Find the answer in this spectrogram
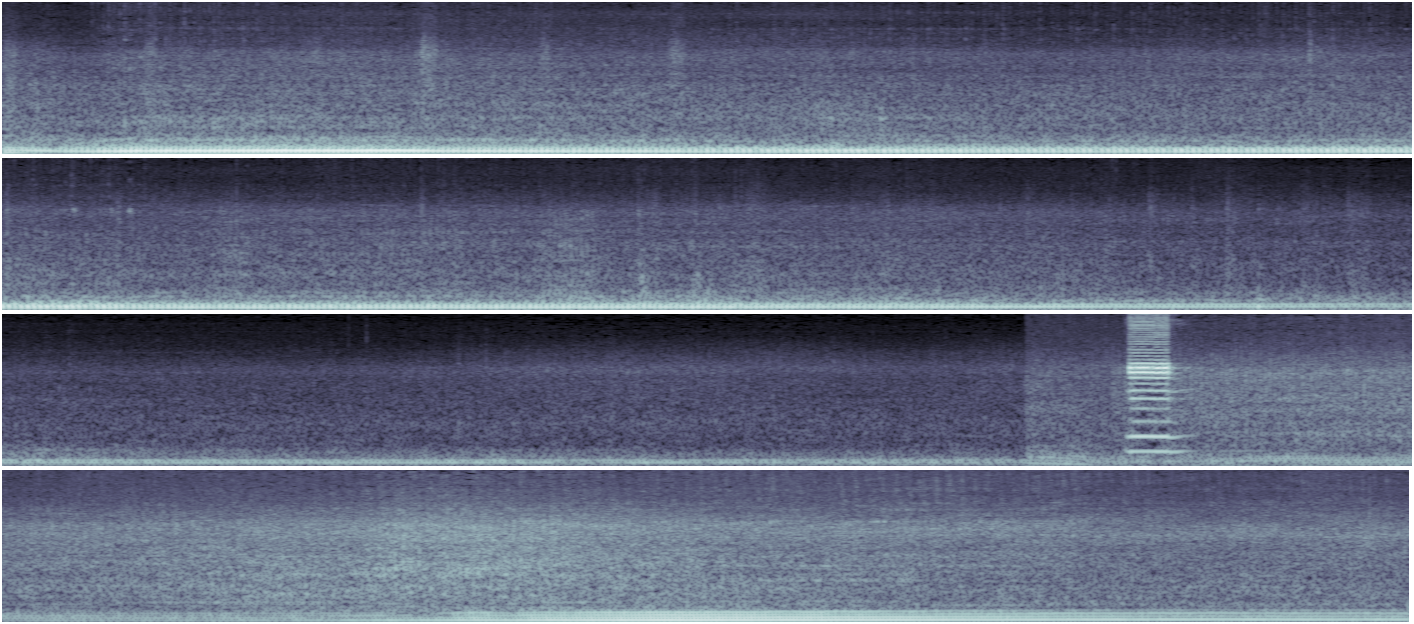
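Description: Off-road vehicle engine running with a low hum that fades away through the middle. About twenty seconds in there is a short, loud horn toot. A second engine then rises in pitch and grows louder near the end.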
